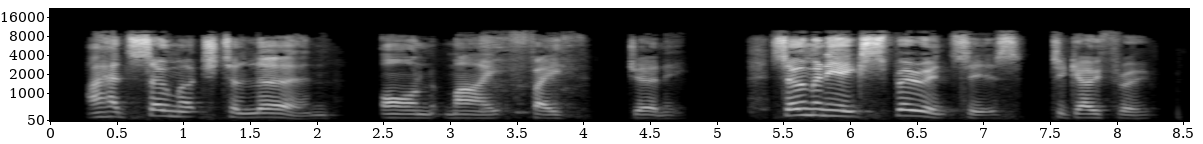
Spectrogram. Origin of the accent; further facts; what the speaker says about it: Sutton Coldfield, West Midlands, United Kingdom; born there; I was born in Sutton Coldfield. I was born at number 41 Victoria Road in Sutton Coldfield. That was my parents' home. I was born at home.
